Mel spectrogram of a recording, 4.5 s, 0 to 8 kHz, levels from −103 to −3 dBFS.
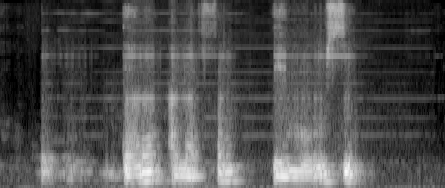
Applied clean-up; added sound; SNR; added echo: neural separator model SepFormer DNS4.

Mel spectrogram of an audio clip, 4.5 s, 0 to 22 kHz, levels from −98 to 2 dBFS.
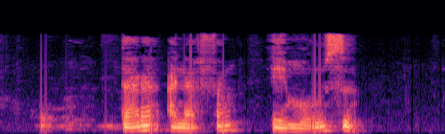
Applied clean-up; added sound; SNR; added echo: none; none; none; none.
